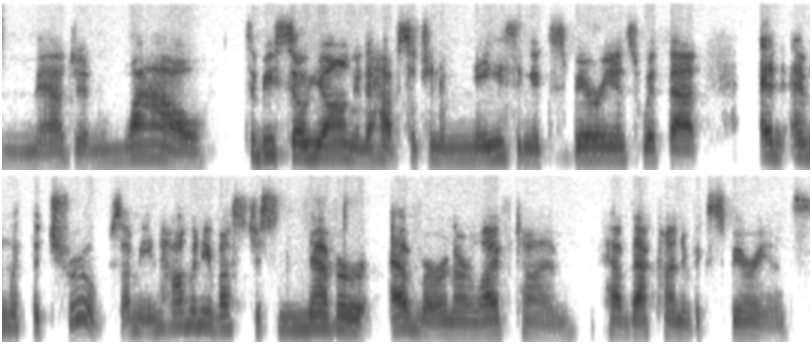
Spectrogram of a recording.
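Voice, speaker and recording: This woman has an unremarkable speaking voice, pitched fairly low and delivered at a moderate pace. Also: ordinary pitch variation. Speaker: alumni association interviewer. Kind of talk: interview host talk. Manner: upbeat.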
